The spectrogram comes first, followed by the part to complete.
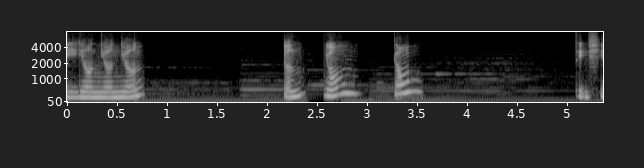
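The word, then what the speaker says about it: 四四四: I guess maybe a more correct pronunciation would be yon yon yon.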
